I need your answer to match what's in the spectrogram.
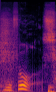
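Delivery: deep villain cat voice. Imitating a talking cat boss from the game: deep Astarion-like cat voice. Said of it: "It's this deep voice".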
